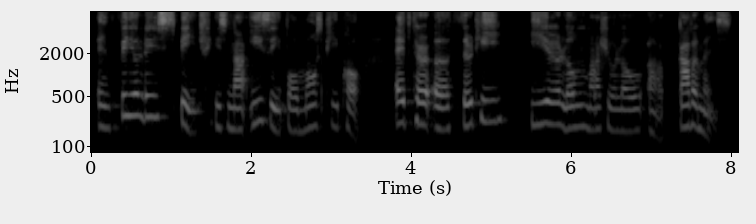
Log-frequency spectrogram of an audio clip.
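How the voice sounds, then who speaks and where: A middle-aged woman from Taiwan, speaking with a Taiwanese accent, gives a careful, halting talk as an artist and curator at an online forum, pausing and restarting often. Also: medium pitch, mellow. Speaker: artist, curator and art educator. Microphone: video call.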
